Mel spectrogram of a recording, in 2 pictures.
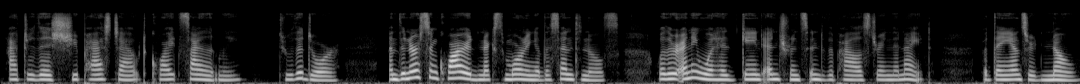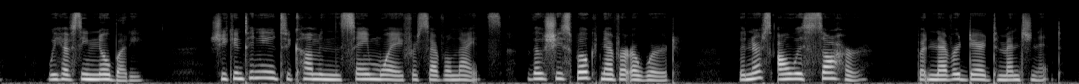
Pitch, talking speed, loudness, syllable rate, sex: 225 Hz, 185 wpm, -19 LUFS, 5.9 syllables/s, female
